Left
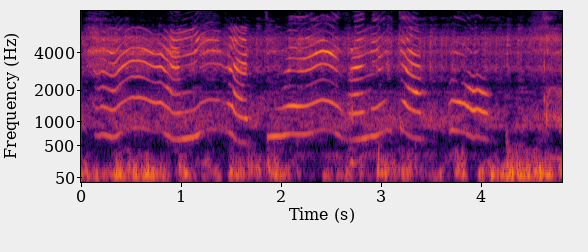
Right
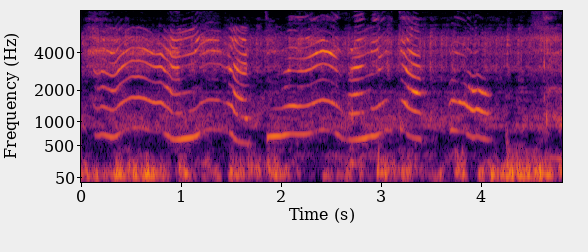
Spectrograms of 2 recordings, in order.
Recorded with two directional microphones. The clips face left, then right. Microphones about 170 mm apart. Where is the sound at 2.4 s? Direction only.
55° right (ahead or behind).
